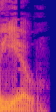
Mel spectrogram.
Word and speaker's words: Yao: Yao deve ser pronunciado Iel, vagarosamente e com vigor.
